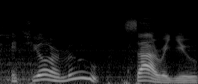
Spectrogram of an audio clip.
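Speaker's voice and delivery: put-on slow Brooklyn accent. Taking a turn in a card game, apologizing to the opponent: Brooklyn accent. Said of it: "Doing this Brooklyn accent".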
